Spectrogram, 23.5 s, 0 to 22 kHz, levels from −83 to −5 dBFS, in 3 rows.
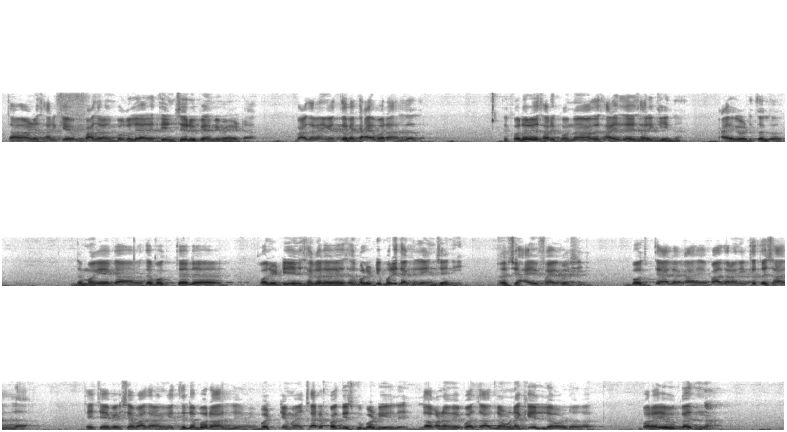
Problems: constant background noise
